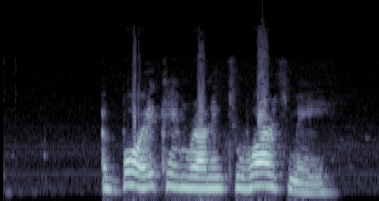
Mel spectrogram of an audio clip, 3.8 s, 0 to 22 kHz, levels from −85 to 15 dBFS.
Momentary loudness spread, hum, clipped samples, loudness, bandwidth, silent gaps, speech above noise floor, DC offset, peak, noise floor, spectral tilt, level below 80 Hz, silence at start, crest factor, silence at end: 15 LU; none; under 0.1%; -13 LUFS; 8.4 kHz; none; 47 dB; under 0.1%; 0 dBFS; -60 dBFS; -8 dB/octave; -58 dBFS; 1 s; 14 dB; 0.5 s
